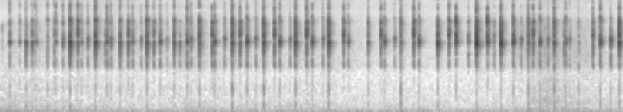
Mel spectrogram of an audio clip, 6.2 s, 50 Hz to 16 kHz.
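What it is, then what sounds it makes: Plastic blush compact. Long nails tap and rattle a small round clear pink plastic blush compact, held open with its hinged lid up. A quick, uneven run of dry, sharp clicks sounds bright and thin, centered near 3.8 kHz, with almost no low end. Each click stops instantly, leaving no ring.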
